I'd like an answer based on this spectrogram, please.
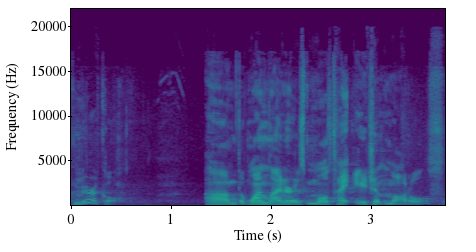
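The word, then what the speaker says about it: MRKL: of today's agents is uh Mr KL systems pronounced miracle the one-liner is multi-agent models some with reasoning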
